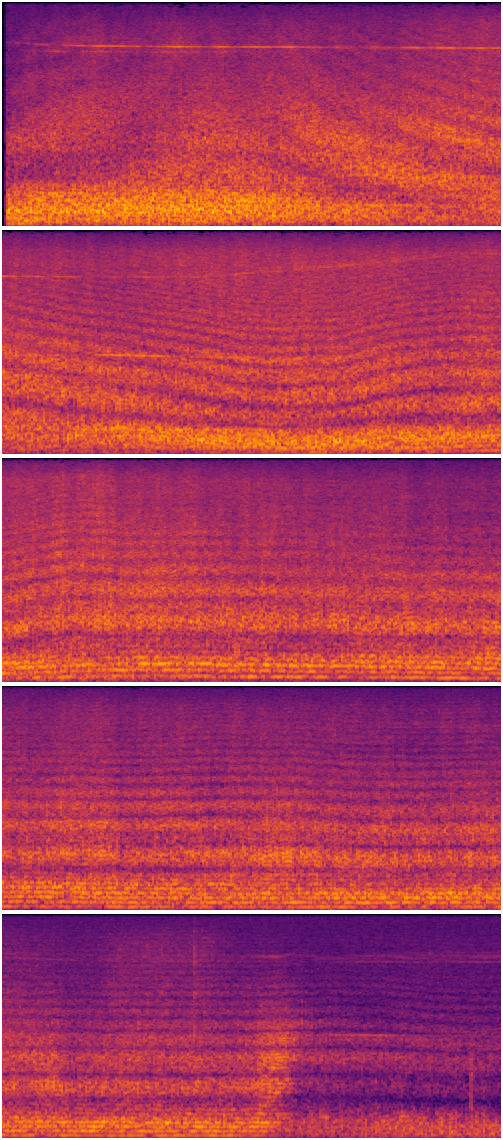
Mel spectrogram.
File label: twin otter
